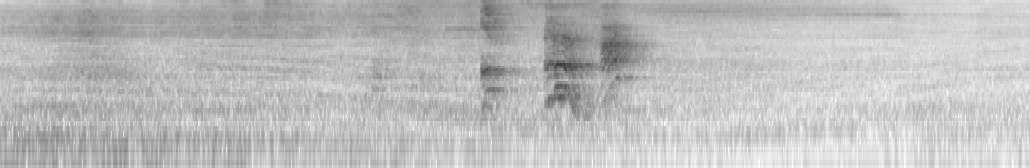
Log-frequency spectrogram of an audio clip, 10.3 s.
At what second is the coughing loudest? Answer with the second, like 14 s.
6 s.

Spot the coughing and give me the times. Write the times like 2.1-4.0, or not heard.
3.7-6.2.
